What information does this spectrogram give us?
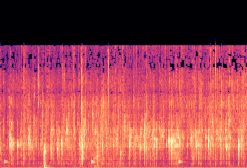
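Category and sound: food or drink, food frying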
